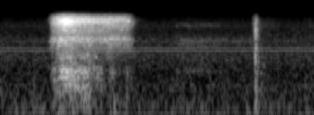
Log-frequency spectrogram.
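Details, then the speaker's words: Sneezing in a person, apparently triggered with a Q-tip, felt incomplete: a single sharp, hissing sneeze burst under a second, then a brief sniff. "so hey oh i don't know what that was it was like a yeah it was a sneeze but like i feel like it didn't fully come out i hate when that happens"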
